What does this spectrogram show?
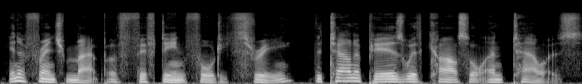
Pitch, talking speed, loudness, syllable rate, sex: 115 Hz, 155 wpm, -18 LUFS, 3.7 syllables/s, male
